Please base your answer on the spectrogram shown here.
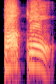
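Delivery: Park on said as "pak on" with no r; Park on in Liberian English, "pak on". Shown as a demonstration. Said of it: "we can say it in our Liberian English".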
